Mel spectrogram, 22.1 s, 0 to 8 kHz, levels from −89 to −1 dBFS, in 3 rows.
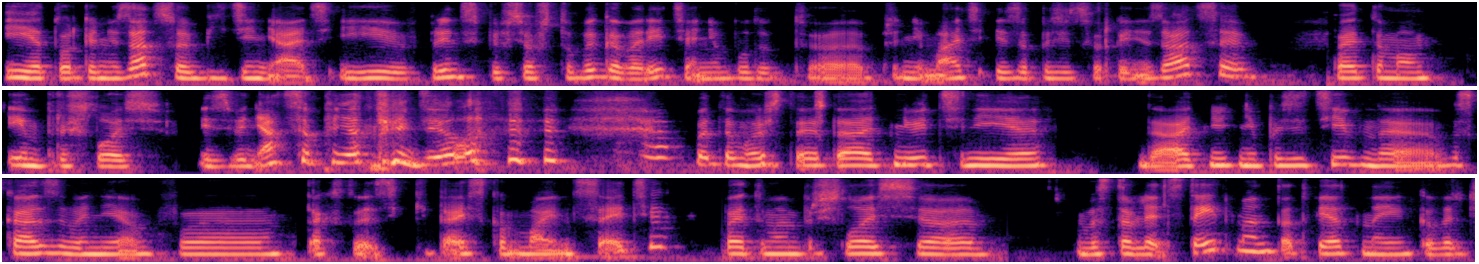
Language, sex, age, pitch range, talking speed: Russian, female, 20-39, 190-230 Hz, 115 wpm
